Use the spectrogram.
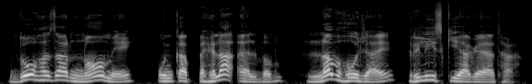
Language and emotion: Hindi, neutral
